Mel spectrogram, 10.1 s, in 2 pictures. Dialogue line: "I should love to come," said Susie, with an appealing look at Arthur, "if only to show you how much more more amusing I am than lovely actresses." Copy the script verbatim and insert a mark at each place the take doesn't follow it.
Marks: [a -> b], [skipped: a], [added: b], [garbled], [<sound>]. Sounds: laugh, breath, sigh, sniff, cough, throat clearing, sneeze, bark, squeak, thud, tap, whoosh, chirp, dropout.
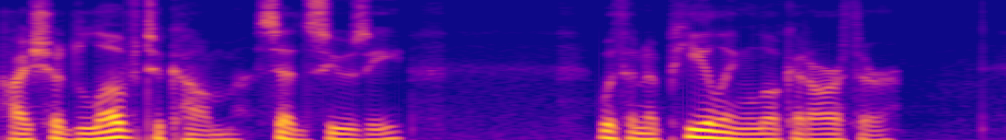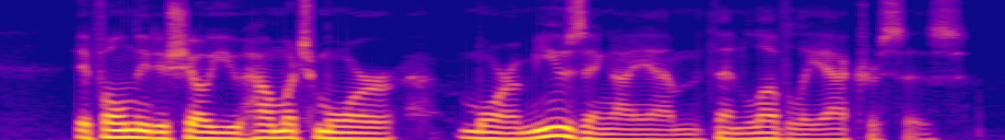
"I should love to come," said Susie, with an appealing look at Arthur, "if only to show you how much more more amusing I am than lovely actresses."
